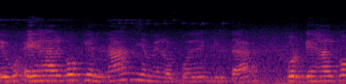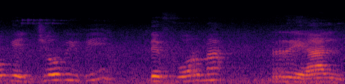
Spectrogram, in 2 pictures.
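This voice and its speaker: A woman with a Nicaraguan accent at a very slow pace, her fairly high pitch moving with ordinary variation, over noticeable background noise and audible room echo. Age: 60s. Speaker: retired literacy teacher. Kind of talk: interview.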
